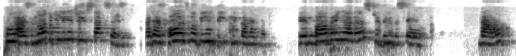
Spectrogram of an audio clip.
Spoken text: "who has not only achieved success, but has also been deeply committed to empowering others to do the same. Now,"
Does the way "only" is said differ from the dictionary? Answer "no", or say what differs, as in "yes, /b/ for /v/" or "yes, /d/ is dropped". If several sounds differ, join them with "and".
yes, /n/ is dropped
